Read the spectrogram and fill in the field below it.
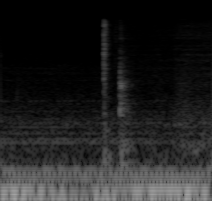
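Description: A button clicks sharply.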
